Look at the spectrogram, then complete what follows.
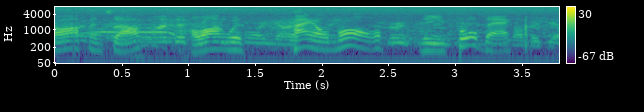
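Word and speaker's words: Maul: out, along with Kyle Mall, the fullback. It's pronounced M-A-U-L.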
